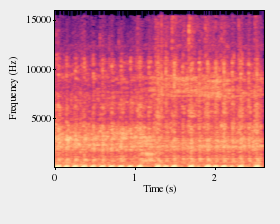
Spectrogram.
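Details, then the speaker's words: Yamaha Vega R New standard engine fitted with an aftermarket CPO PE24 carburetor, only the idle and air screws adjusted. An even, steady low thump at a settled idle with no misses, knocks or hunting; the carb works normally. "Nyalakan mesinnya. Untuk kalian, idle ini berfungsi dan dapat disesuaikan secara manual oleh kami."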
